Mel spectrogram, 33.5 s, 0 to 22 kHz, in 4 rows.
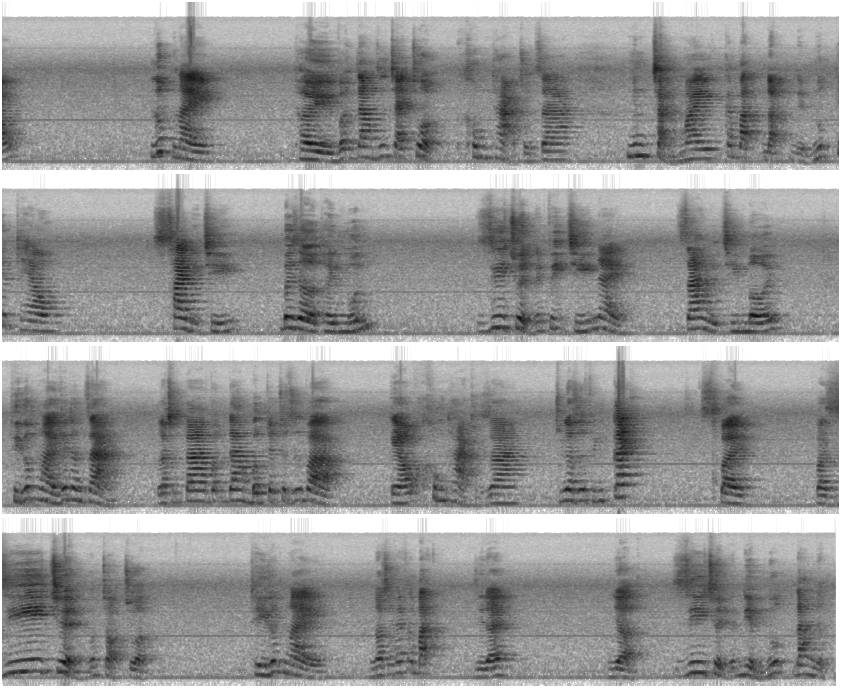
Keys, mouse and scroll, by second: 23.1 space.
